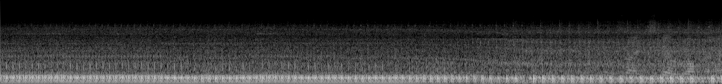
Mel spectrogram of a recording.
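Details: Honda VTR Firestorm V-twin idling after carb/idle adjustment: uneven lumpy beat rising and dipping instead of holding steady; running better but still not right.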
